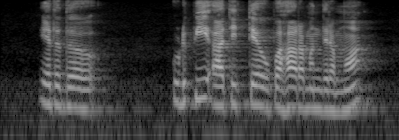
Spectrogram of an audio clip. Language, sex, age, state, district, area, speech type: Sanskrit, male, 18-30, Karnataka, Vijayanagara, urban, spontaneous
